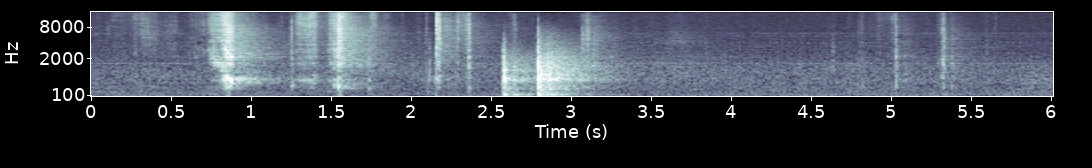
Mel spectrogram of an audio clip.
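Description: Masking tape pulled off the roll and torn, in several short ripping pulls between about one and three seconds in, followed by a couple of faint taps as it is pressed down.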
